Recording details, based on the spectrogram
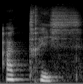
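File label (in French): "actrice", French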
